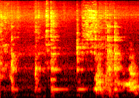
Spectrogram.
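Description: A spoon stirs salted fish curry in a metal pot, scraping and clinking against the sides in short bursts, with a soft sizzle from the cooking tomatoes beneath.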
